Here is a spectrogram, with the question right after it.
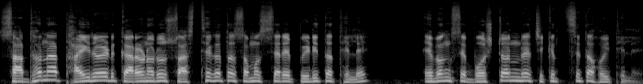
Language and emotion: Odia, neutral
